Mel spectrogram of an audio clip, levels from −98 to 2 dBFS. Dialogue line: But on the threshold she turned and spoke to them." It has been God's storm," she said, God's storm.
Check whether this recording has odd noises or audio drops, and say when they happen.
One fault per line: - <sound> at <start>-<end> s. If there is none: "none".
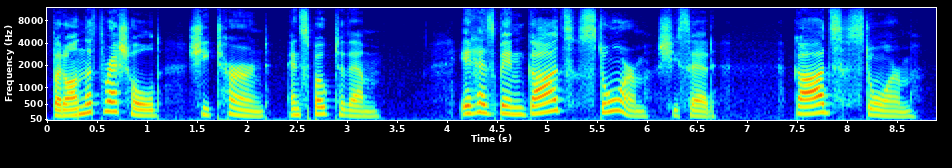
none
